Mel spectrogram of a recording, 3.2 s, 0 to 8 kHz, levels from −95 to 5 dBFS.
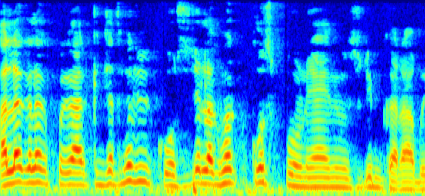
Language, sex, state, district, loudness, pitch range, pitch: Maithili, male, Bihar, Purnia, -19 LUFS, 150-210 Hz, 180 Hz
